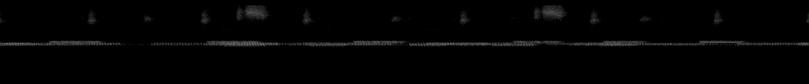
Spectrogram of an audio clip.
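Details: Crickets in grass at night, warm summer, Bulgaria, surround-microphone recording: an unbroken high-pitched trill swells in waves, with a couple of bright, very high chips standing out.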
